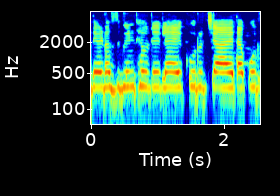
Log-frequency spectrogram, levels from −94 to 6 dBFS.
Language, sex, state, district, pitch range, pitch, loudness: Marathi, female, Maharashtra, Chandrapur, 260-270 Hz, 265 Hz, -17 LUFS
